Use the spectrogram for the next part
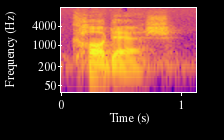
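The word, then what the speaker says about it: Kadosh (קדוש): We would pronounce it Kadosh. K-A-W. D-A-S-H, Kadosh.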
